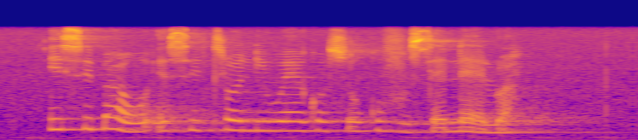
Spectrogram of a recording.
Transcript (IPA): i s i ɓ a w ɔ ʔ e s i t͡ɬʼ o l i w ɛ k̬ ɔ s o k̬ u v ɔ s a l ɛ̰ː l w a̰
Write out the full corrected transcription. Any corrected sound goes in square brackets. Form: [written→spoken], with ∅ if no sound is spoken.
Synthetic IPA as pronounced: i s i ɓ a w ɔ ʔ e s i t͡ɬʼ o l i w ɛ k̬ ɔ s o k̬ u v [ɔ→u] s [a→ɛ] l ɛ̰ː l w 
